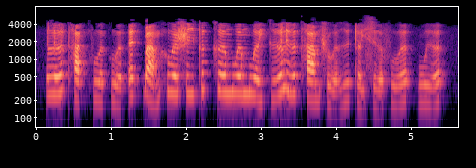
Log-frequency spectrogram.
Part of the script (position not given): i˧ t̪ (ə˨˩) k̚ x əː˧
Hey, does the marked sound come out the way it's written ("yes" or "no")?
no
